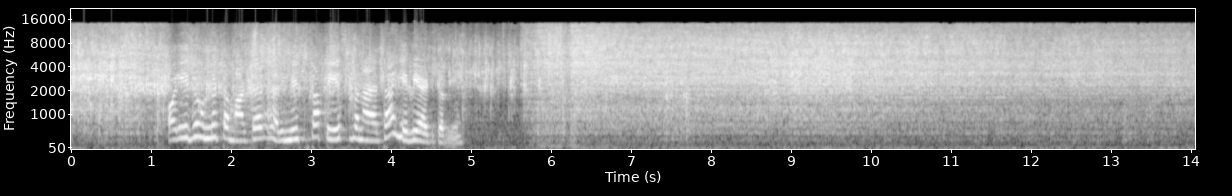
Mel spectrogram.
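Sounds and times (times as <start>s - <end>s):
paste sizzling in hot oil: 0.0s - 14.0s.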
